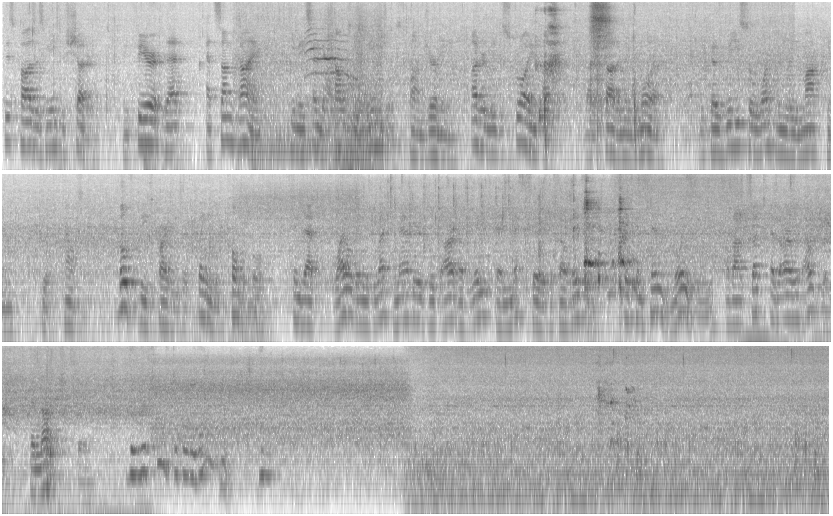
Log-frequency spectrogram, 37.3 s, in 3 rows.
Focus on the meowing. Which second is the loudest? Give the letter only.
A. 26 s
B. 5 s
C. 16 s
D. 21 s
B.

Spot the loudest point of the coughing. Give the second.
21 s.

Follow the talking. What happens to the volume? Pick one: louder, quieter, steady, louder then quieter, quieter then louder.
steady.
